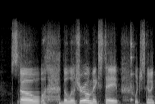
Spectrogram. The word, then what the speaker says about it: Latreuo: So yeah, so Latruo, you spell it Latreuo, and you can get it on Spotify.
